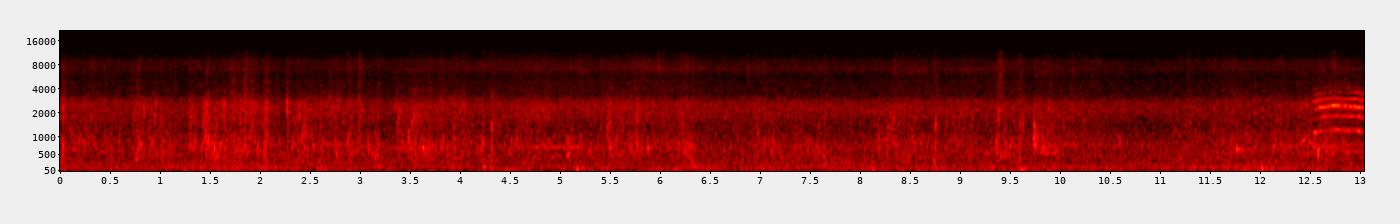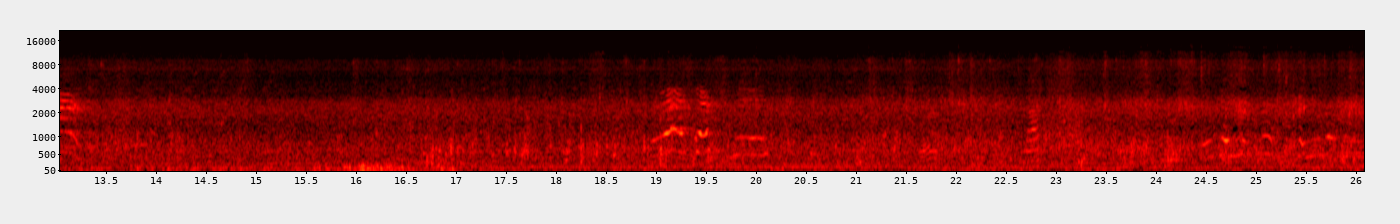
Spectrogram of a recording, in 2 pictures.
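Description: Outdoor swimming pool ambience: a steady wash of water with light splashing from swimmers and faint distant voices. A short raised call sounds about halfway through, and a weaker one follows a few seconds later.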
